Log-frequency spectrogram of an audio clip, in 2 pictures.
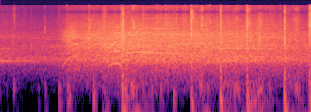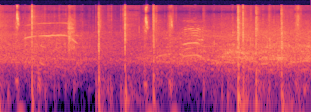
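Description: A large crowd roars steadily in a big arena.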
